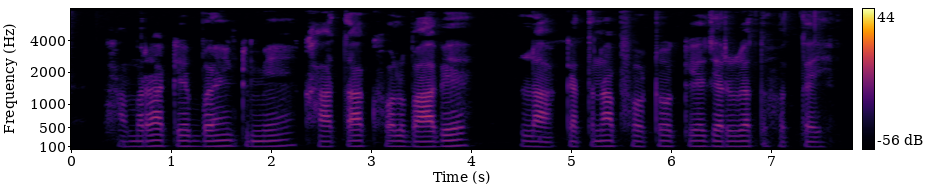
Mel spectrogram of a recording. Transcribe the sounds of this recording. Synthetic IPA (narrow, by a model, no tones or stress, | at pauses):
həmɾakebə̃ɪkmẽkʰaːt̪akʰoːlbaːbe | laːket̪napʰoːʈoked͡ʒəɾuːɾət̪hoːt̪əi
